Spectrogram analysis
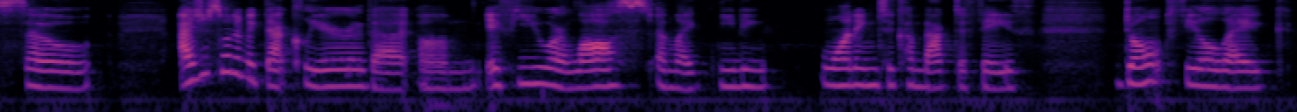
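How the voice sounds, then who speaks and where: Young woman, congested, unhurried, middle-pitched, rambling casual livestream talk. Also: gravelly, fairly bright tone. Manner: rambling, many restarts and fillers. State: congested from allergies. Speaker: livestream host answering viewers.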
